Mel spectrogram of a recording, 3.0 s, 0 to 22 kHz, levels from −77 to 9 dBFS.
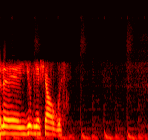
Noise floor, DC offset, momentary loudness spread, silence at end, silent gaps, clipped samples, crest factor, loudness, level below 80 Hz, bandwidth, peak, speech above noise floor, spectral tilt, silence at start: -45 dBFS; under 0.1%; 24 LU; 0.15 s; none; under 0.1%; 18 dB; -22 LUFS; -50 dBFS; 14 kHz; -8 dBFS; 23 dB; -6 dB/octave; 0 s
